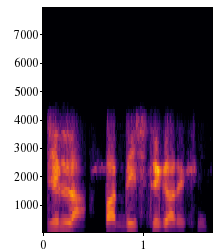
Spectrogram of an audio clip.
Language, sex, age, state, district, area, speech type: Bodo, male, 60+, Assam, Chirang, rural, conversation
